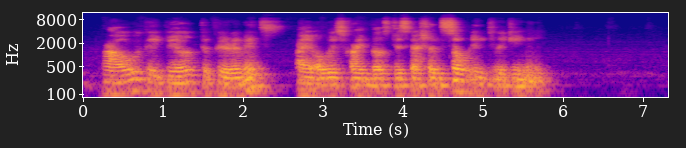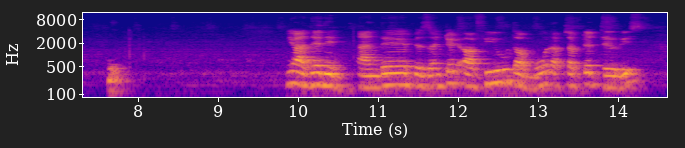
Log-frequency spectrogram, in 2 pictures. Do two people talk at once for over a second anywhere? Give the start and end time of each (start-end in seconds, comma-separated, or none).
none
